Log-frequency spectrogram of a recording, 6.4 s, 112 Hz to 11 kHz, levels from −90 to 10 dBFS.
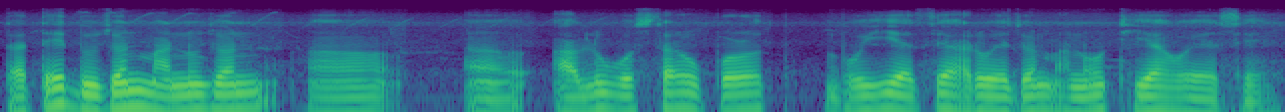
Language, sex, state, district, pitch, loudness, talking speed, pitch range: Assamese, male, Assam, Kamrup Metropolitan, 110 Hz, -18 LUFS, 150 wpm, 105-120 Hz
